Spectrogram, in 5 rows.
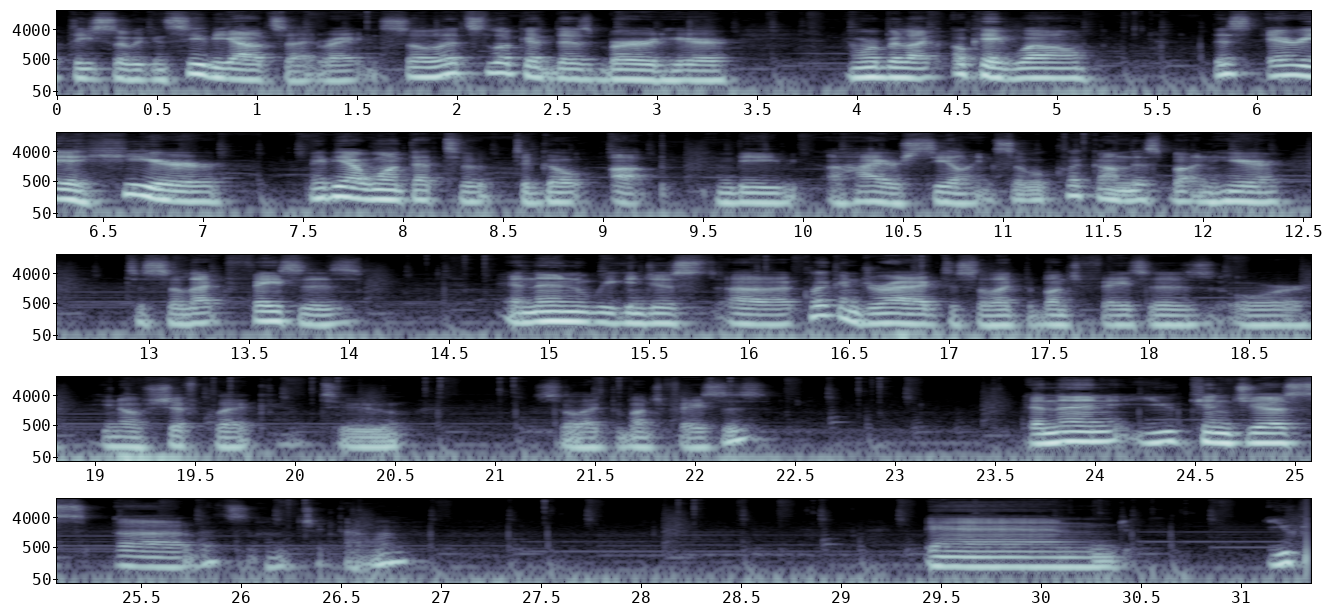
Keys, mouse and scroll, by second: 1.0 typing, 1.1 right click, 1.9 middle click, 19.1 middle click, 19.5 shift+click, 22.8 shift+click, 26.2 shift+click, 28.1 ctrl+click, 30.5 ctrl+click.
